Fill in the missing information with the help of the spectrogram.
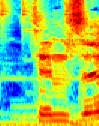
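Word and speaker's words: Tim Tszyu: Tim Sue. – You got it right, Tim Sue. Oh, yeah, kind of like Sue, yeah.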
